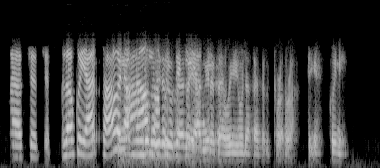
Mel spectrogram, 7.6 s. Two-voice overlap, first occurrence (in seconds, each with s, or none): 2.5 s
